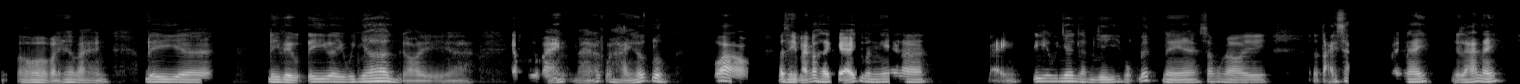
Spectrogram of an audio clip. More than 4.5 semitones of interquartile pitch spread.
No: average, 3.3 semitones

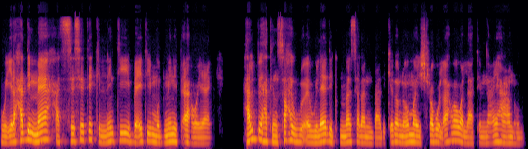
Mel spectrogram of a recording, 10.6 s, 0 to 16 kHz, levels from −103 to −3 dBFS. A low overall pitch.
Yes: low, 125 Hz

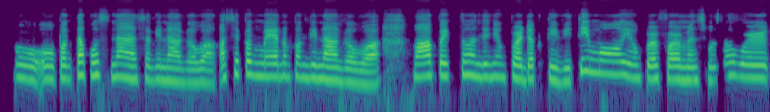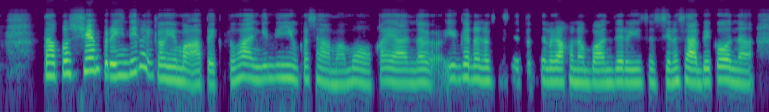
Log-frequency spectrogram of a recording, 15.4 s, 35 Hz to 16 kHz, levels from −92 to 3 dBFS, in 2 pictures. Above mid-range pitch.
Yes: high, 215 Hz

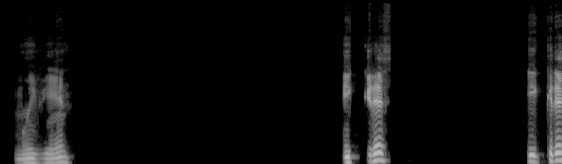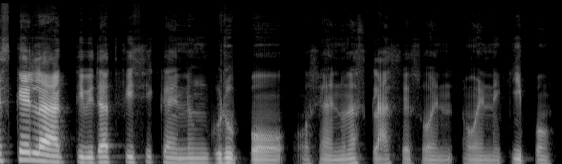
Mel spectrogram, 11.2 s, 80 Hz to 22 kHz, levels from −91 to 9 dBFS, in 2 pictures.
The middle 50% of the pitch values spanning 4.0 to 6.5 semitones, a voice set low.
Yes: average, 4.6 semitones; low, 115 Hz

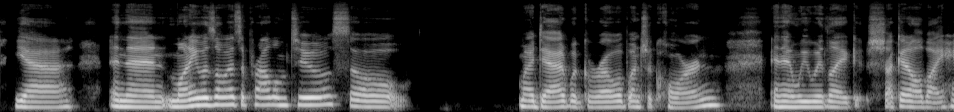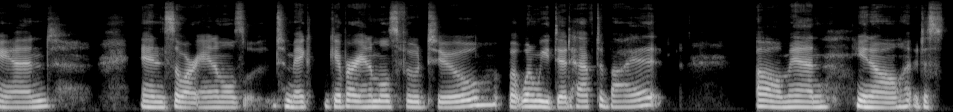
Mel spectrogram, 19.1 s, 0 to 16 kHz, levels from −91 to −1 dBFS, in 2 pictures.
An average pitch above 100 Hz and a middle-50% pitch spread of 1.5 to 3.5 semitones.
Yes: medium, 185 Hz; narrow, 2.4 semitones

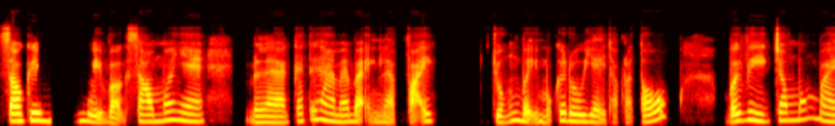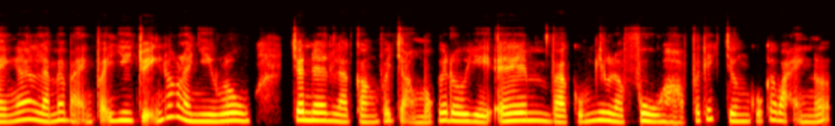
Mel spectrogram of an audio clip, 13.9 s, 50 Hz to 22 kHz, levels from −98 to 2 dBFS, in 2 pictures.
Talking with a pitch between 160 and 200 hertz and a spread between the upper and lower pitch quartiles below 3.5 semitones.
No: high, 225 Hz; average, 2.7 semitones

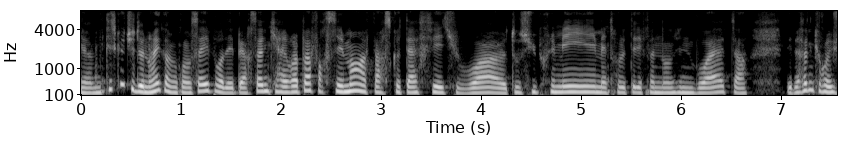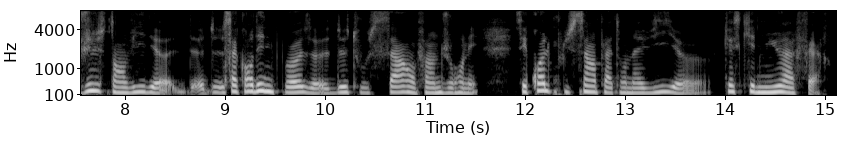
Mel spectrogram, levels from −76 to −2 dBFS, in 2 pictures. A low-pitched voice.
No: high, 190 Hz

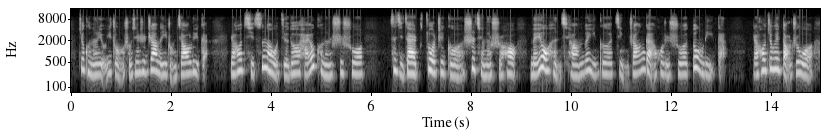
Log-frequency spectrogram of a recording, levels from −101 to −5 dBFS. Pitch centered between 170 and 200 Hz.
No: high, 240 Hz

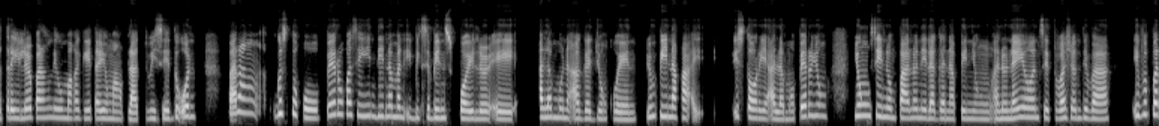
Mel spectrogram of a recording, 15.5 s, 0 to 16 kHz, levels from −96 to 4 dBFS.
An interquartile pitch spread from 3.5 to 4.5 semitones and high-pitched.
Yes: average, 4.0 semitones; very high, 255 Hz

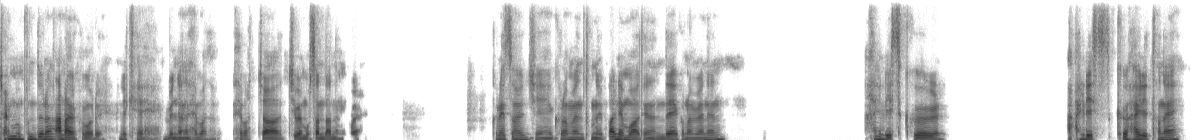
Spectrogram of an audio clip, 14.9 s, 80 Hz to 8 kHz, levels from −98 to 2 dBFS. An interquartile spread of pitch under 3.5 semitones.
Yes: average, 2.9 semitones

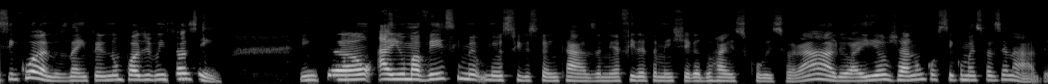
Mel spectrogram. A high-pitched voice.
Yes: high, 200 Hz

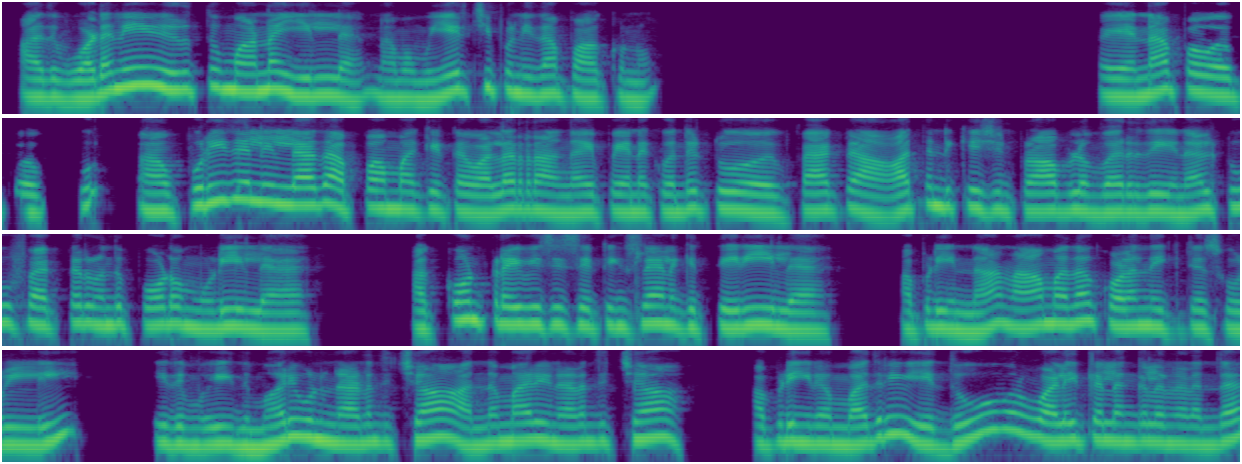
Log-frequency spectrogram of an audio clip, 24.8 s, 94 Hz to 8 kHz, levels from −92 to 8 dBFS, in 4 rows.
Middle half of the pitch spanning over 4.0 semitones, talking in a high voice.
No: average, 3.1 semitones; high, 210 Hz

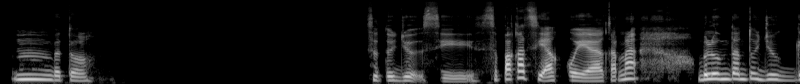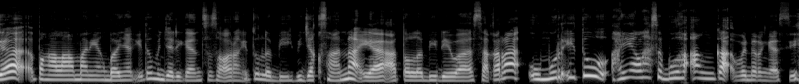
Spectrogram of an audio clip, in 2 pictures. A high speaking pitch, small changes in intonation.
No: high, 210 Hz; average, 5.2 semitones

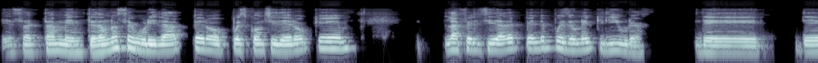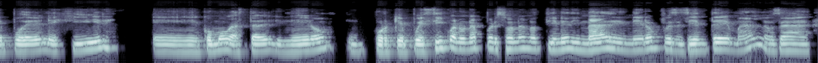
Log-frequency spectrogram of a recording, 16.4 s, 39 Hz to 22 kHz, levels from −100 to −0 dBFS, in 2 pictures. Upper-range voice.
No: medium, 140 Hz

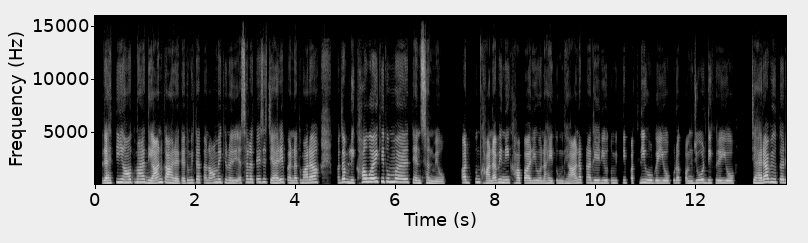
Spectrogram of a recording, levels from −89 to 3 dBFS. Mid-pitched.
No: high, 245 Hz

